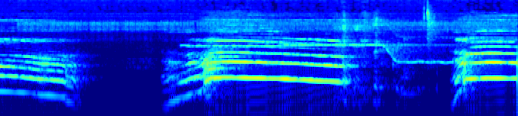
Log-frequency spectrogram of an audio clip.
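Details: Grandmother's pet dog howling at an iPhone: long tonal howls with rich harmonics, rising then holding steady, the middle howl dropping sharply in pitch near its end, with short pauses between.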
